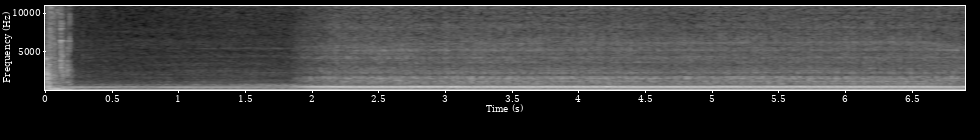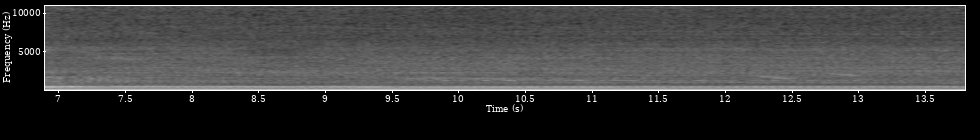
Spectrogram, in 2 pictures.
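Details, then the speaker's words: MY15 Subaru WRX with MRT Performance exhaust, stock rear mufflers retained, heard inside the car. Cold start: steady raised idle with a deep booming drone easing after a few seconds. Normal cold-start fast idle, quieting to near-stock after about 1.5–2 minutes. "so that was a cold start and as you can hear it is a little bit fatty and it is quite booming inside the car"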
